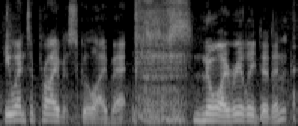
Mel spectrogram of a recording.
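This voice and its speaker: A man's voice: on the high side, moderate pace, slight background noise. A young man from Edinburgh with a Scottish accent, chatting politely outdoors at an airport, talkative and a bit hesitant. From Scotland. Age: young adult. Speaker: visiting plane spotter. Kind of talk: casual chat.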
